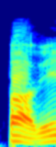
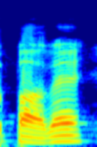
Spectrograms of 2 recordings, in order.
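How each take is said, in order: First: ਭਾਵੇ with a closed final "ay"; wrong ending demo. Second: ਭਾਵੈ with an open final "ai"; correct open ending. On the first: Teacher showing what not to read, ਭਾਵੇ ending "ay". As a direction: say ਭਾਵੇ as "bhaa-vay". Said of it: "ਭਾਵੇ ਨਹੀਂ ਪੜ੍ਹਨਾ". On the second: Teacher showing the right reading, ਭਾਵੈ ending in open "ai". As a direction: say ਭਾਵੈ as "bhaa-veh". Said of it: "ਦਲਾਵਾਂ ਲੱਗੀਆਂ". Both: Shown as a demonstration.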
